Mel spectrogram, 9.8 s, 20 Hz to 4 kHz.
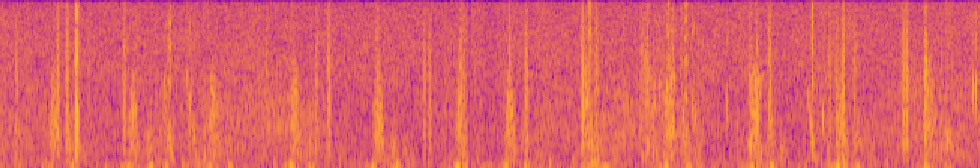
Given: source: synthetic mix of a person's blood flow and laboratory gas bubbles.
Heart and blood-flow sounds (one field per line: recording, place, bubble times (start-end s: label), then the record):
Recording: Doppler ultrasound of blood flow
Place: subclavian vein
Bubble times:
1.62-1.77 s: bubbles
1.85-1.96 s: bubbles
2.02-2.08 s: bubbles
6.41-6.76 s: bubbles
6.81-6.97 s: bubbles
7.25-7.30 s: bubbles
7.47-7.66 s: bubbles
8.06-8.30 s: bubbles
9.45-9.54 s: bubbles
9.70-9.80 s: bubbles
From the record:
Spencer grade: 2 (many but less than half of the cardiac periods contain bubble signals, singularly or in groups)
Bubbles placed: anywhere in the cardiac cycle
